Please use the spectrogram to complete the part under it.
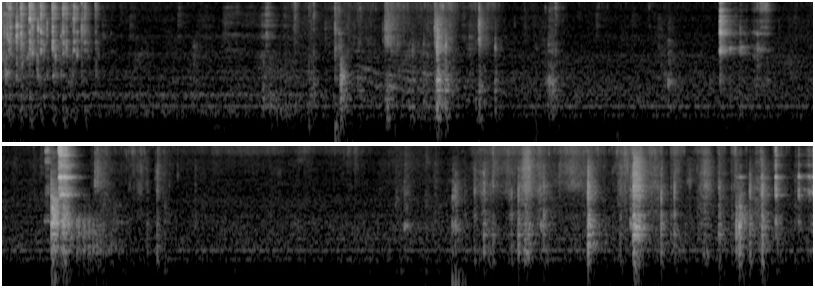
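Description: Mayonnaise and four eggs are beaten smooth in a bowl, with irregular clinks and scrapes of a utensil against the bowl and soft squishing, fairly faint and close, carrying on for a long stretch.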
